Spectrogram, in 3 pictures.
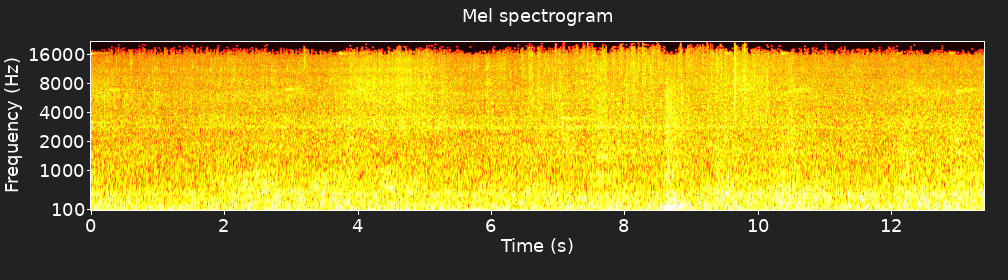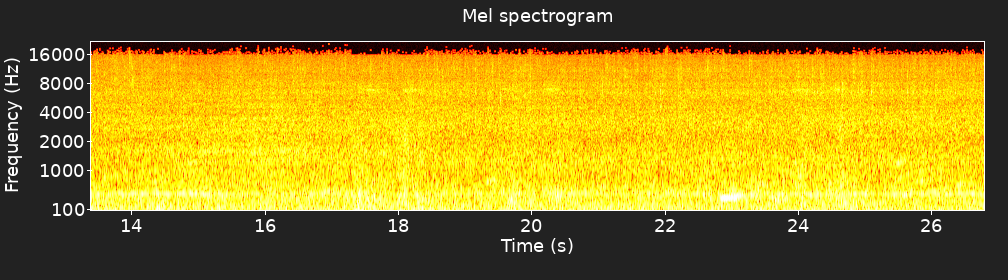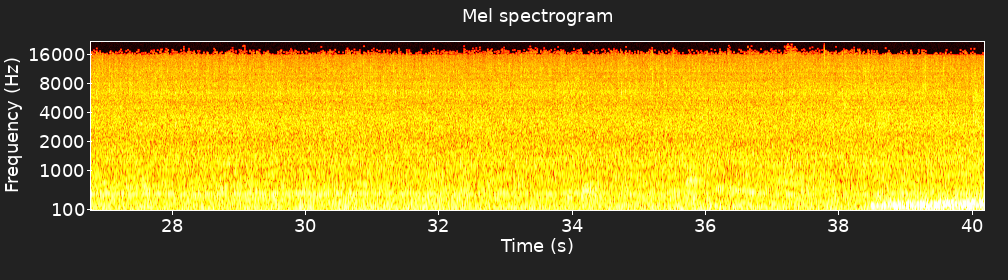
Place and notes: Gyumri, Arménie - Gyumri railway station
Into the Gyumri station, rain falling. A train is coming from Erevan and is going to Batumi (Georgia) and after, the Gyumri-Erevan train is leaving. Into the Gyumri station, announcements are loud, and the time is very-very long ! Everything is slow. It's a forbidden sound. The station master went 4 times to see me and was aggressive. At the end, I had to leave.
Gyumri, Armenia, 9 September 2018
